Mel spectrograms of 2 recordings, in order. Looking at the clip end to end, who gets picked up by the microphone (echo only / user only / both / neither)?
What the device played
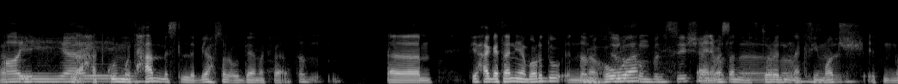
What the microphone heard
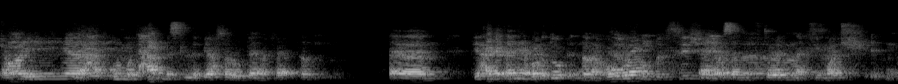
echo only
